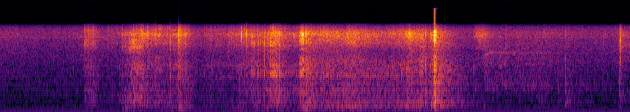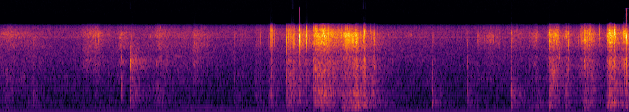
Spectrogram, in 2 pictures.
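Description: Knife blade slitting the packing tape on a cardboard box: irregular bursts of scraping and rasping against the cardboard, with a sharp click about four seconds in and another run of scraping near ten seconds.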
